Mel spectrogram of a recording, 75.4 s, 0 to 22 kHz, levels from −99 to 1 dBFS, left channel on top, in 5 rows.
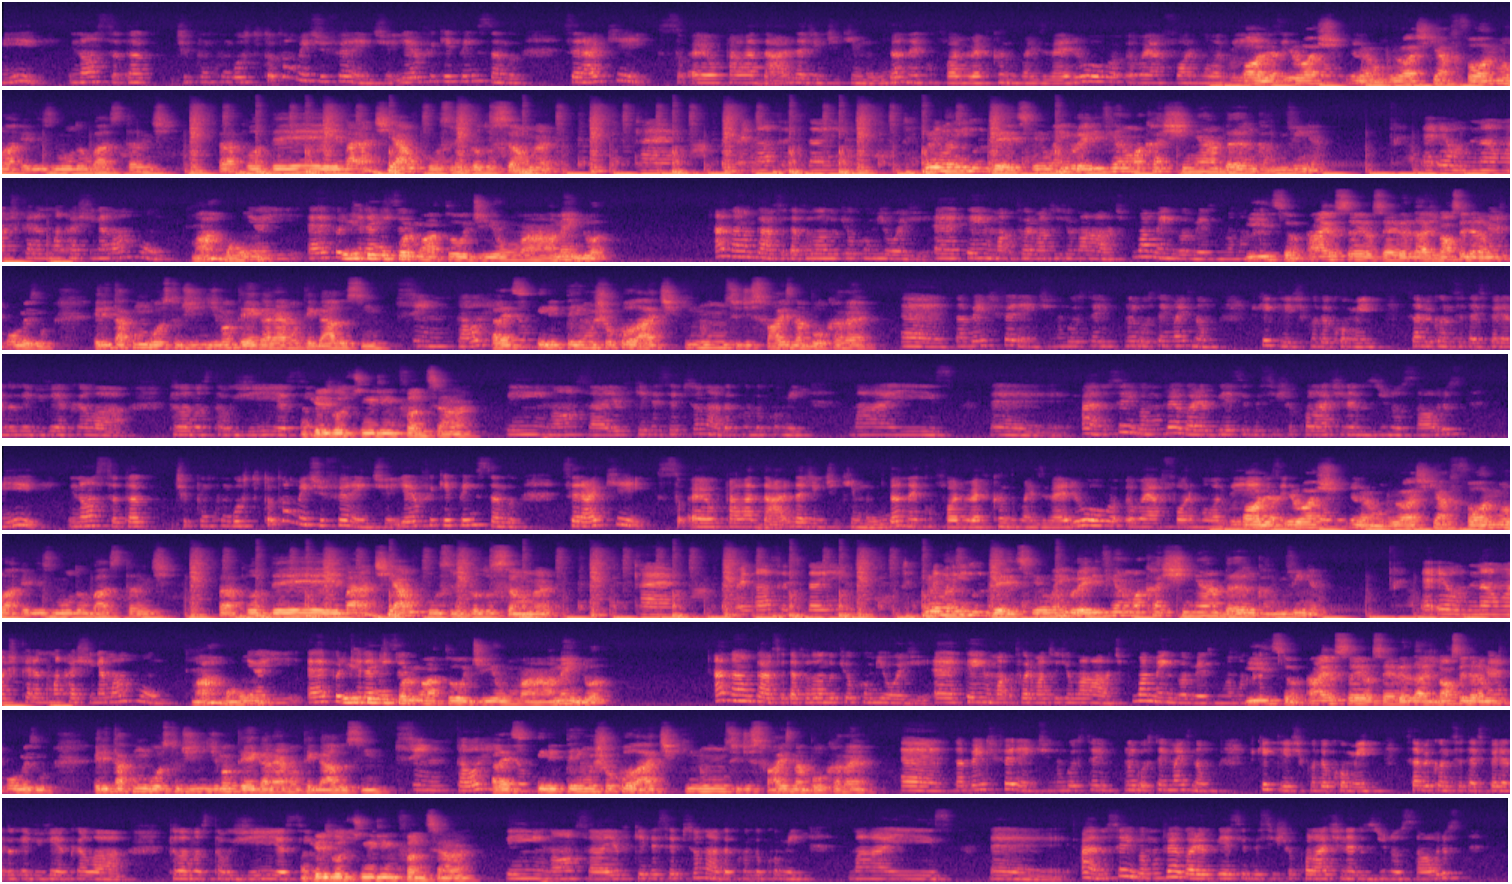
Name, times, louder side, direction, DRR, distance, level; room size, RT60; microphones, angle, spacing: voice 1, 0.0-1.5 1.7-13.8 21.4-21.9 22.4-23.7 24.0-24.8 25.1-25.5 29.0-31.8 32.1-32.2 32.6-34.2 37.3-43.2 45.0-45.2 49.2-50.5 54.2-63.9 65.4-69.8 70.2-75.1, right 4 dB, 75° right, 6 dB, 0.5 m, -32 dB
sound 1, 12.0-30.9, equal, 55° left, 0.7 m, -29 dB
voice 2, 12.4-16.7 17.3-20.6 24.3-28.3 32.1-32.8 33.6-36.2 42.6-49.0 50.1-53.9 63.4-65.0, right 1 dB, 10° right, -3 dB, 0.6 m, -22 dB
sound 2, 16.6-16.7 16.9-20.0 20.3-25.3 25.6-25.8, left 1 dB, 15° left, 0.8 m, -27 dB
2.2 x 2.0 x 2.8 m, 0.35 s
head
